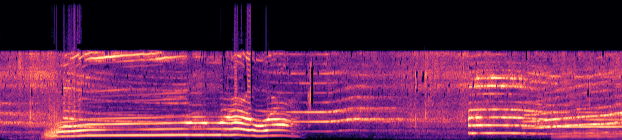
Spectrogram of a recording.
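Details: Bambi the Chihuahua joins in with lemur calls playing on a laptop, giving a sudden rising howl that holds level and then falls away. A second wavering tonal call from the recording follows, over a quiet indoor background.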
